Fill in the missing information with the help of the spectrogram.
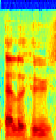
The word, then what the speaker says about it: Elihu: But there's one guy called Elihu. I believe that's the pronunciation. I did that thing of looking it up on Google and somebody told me it was Elihu. So we'll go with that.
